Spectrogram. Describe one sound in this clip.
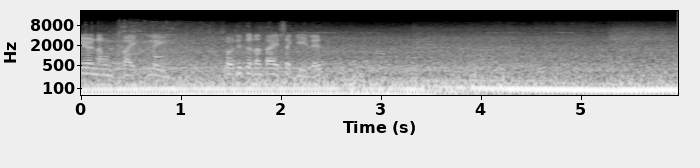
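Car traffic rumbles past on a busy road.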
